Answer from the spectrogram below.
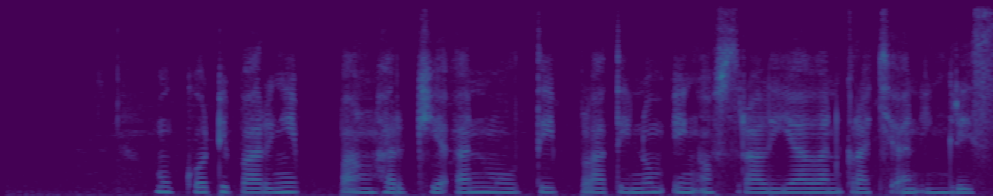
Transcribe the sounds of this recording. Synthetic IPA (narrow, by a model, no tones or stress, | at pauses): muɡ̥ɔ̤d̪̥i̤paɾɪŋi | paŋharɡ̥iaʔanmult̪iplat̪inʊmɪŋʔa̰ust̪ɾalialankəɾad̥ʒ̥a̤ʔanʔiŋɡɾɪs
